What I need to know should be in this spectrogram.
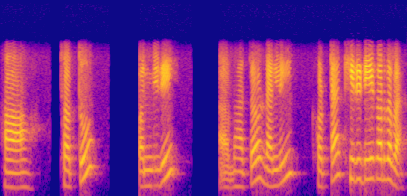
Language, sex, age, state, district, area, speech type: Odia, female, 45-60, Odisha, Gajapati, rural, conversation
